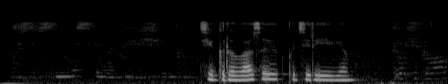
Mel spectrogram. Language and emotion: Russian, neutral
